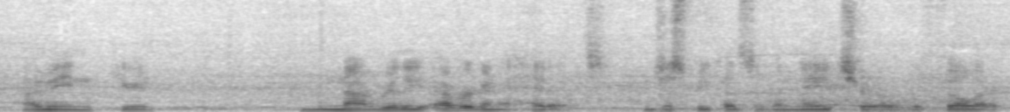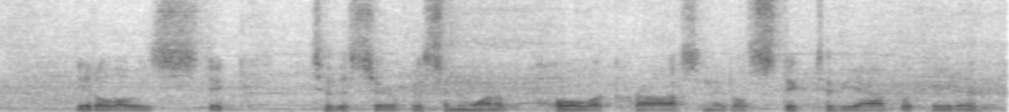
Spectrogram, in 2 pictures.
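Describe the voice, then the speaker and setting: Fairly quick, flat, monotone speech from a man over noticeable background noise. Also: medium pitch for a man. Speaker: prop maker. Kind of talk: tutorial. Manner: casual, hesitant with fillers; quiet while concentrating.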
